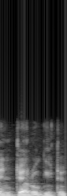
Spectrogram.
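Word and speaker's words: interrogative: बन जाएगा, जिसको आप इंटेरोगेटिव कहते हैं। This is नॉट इंटेरोगेटिव, this is इंट्रोगेटिव। इसकी ट्रू प्रोनाउंसिएशन इंट्रोगेटिव है, इंटेरोगेटिव नहीं है।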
